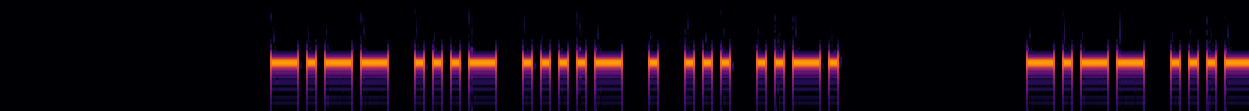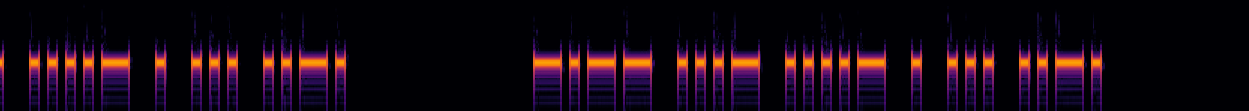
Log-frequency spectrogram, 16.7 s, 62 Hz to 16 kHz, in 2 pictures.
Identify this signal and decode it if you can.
Morse code, heard as a keyed tone, about 20 wpm, 700 Hz. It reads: YV4ESF YV4ESF YV4ESF
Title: DXCC-100 Call Signs - 6 Characters - Repeated 3x - 20wpm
